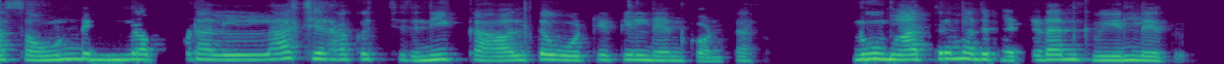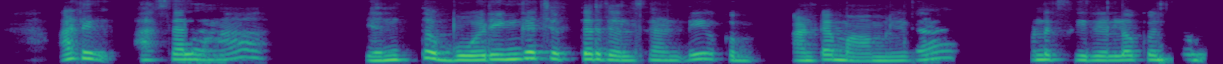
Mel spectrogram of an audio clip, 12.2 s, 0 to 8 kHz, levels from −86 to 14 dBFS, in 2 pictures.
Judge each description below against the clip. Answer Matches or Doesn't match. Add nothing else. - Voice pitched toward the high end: Matches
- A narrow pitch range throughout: Doesn't match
